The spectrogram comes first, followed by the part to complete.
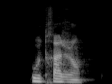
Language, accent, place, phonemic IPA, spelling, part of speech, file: French, France, Lyon, /u.tʁa.ʒɑ̃/, outrageant, verb / adjective, LL-Q150 (fra)-outrageant.wav
- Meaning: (verb) present participle of outrager; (adjective) 1. outrageous 2. offensive, insulting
